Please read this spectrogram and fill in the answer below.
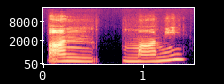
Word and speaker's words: Bon Mommy: um hello, Bon Mommy. Bon Mommy, yes, Bon Mommy's one of my friendos. You Hi, Bon mispronounce Mommy. it. It's kind of like have you ever eaten a banh mi sandwich, the Those are pretty Vietnamese good.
